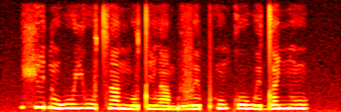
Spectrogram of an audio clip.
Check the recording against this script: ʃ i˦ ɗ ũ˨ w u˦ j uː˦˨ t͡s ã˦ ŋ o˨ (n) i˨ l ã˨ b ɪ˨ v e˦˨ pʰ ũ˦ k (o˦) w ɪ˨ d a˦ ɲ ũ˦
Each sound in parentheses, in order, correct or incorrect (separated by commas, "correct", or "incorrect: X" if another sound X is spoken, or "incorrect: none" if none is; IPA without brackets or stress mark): incorrect: t, correct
